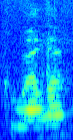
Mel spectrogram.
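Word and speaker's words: Geula: All right, so it's the Bodkin property, is it pronounced Gula, Loretta? G-E-U-L-A? Guella.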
